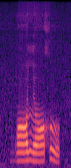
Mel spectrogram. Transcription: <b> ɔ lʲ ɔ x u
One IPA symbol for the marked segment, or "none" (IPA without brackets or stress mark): b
